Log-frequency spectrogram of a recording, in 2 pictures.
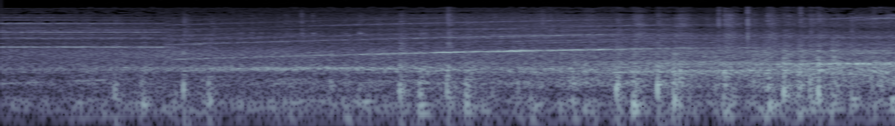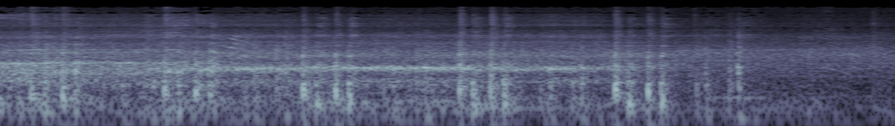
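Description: A train passing close by. Its wheels click repeatedly over the track, and a whine rises steadily in pitch as it goes. The sound swells to its loudest in the middle and fades near the end.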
